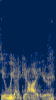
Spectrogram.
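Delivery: low, hushed half-whisper. Quoting what he half-whispered to you at the time, retelling a half-whisper. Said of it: "he whispers me".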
